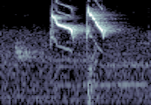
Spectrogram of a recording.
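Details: Two quick, high downslurred whistles from an Oriental white-eye in its ngalas call, a style meant to make other white-eyes join in.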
